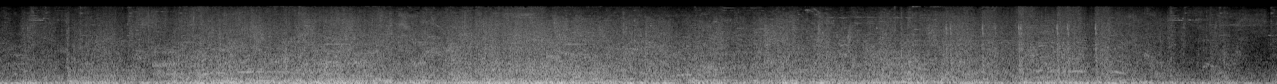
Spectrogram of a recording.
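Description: Video game spell blasts and impacts crash rapidly in a chaotic battle.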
